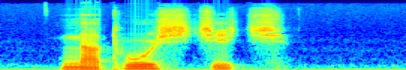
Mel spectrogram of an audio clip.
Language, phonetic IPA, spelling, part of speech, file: Polish, [naˈtwuɕt͡ɕit͡ɕ], natłuścić, verb, Pl-natłuścić.ogg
